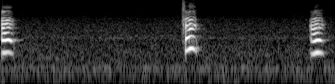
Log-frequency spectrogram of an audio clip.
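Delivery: short, sharp imitated raccoon calls; raccoon noises. Player as August trying to befriend raccoons, chirping like one. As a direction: make little animal chirps, one by one. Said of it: "he's looking at them and he's like".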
